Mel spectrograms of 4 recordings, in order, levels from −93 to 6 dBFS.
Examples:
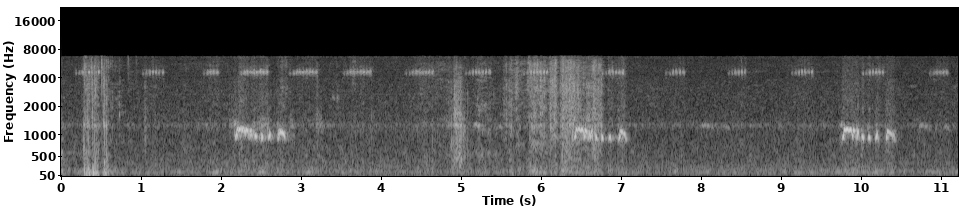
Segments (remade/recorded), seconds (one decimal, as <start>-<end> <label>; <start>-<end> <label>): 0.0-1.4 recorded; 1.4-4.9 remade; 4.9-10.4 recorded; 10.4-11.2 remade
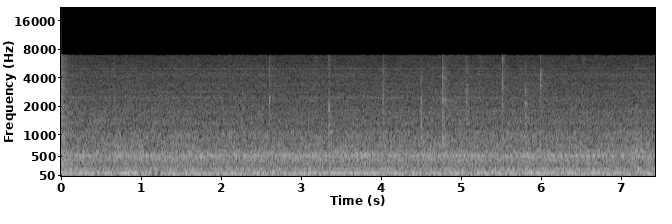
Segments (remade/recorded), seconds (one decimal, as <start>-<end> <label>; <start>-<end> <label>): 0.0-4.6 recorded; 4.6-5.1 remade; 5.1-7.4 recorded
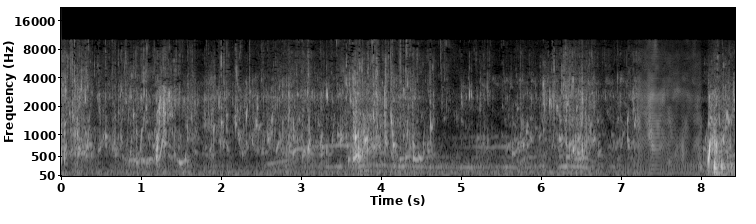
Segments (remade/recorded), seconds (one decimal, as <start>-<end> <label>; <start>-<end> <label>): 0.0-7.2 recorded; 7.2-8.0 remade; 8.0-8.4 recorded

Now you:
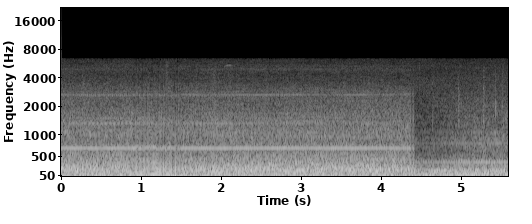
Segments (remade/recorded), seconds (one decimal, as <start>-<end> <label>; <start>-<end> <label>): 0.0-0.9 recorded; 0.9-1.5 remade; 1.5-5.6 recorded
